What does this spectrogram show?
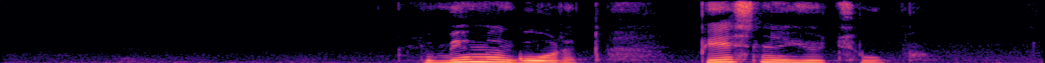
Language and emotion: Russian, neutral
